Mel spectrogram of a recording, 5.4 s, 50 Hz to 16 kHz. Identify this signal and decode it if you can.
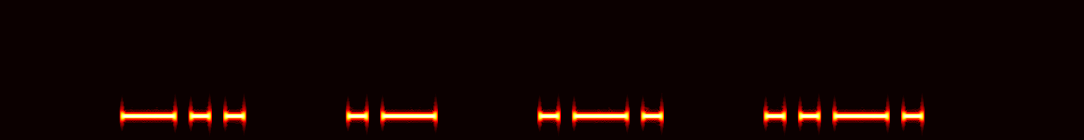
Morse code, heard as a keyed tone, about 14 wpm, spaced as for 10 wpm, 680 Hz. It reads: DARF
